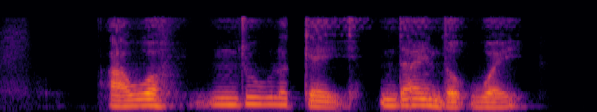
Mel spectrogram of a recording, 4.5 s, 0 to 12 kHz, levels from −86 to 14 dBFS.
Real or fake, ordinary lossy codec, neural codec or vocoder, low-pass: fake; MP3, 96 kbps; codec, 16 kHz, 0.4 kbps, LongCat-Audio-Codec; 7.2 kHz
